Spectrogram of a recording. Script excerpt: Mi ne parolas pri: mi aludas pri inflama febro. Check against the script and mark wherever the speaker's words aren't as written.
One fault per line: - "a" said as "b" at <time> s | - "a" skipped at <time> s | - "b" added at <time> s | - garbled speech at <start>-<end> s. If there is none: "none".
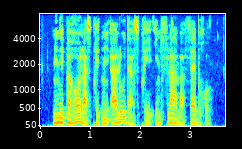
none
